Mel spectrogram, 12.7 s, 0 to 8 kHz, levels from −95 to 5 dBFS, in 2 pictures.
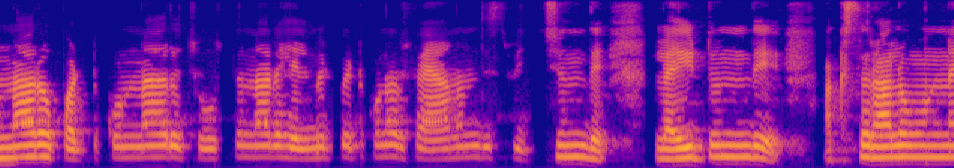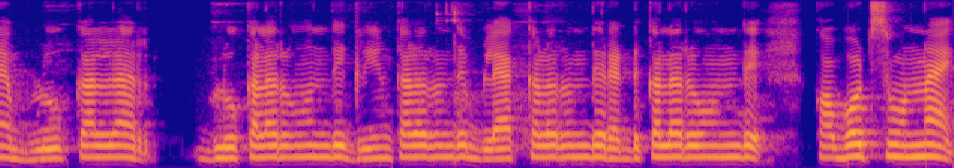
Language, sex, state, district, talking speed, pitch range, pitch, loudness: Telugu, male, Andhra Pradesh, Srikakulam, 135 wpm, 185-205 Hz, 200 Hz, -19 LUFS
